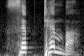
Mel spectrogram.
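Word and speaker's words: September: এর মতই হবে আর আর উইল বি সাইলেন্ট হেয়ার আর যদি কোন একটি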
